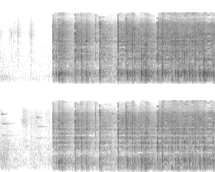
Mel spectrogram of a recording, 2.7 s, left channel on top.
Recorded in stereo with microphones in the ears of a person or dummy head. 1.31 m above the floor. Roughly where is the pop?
Left.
